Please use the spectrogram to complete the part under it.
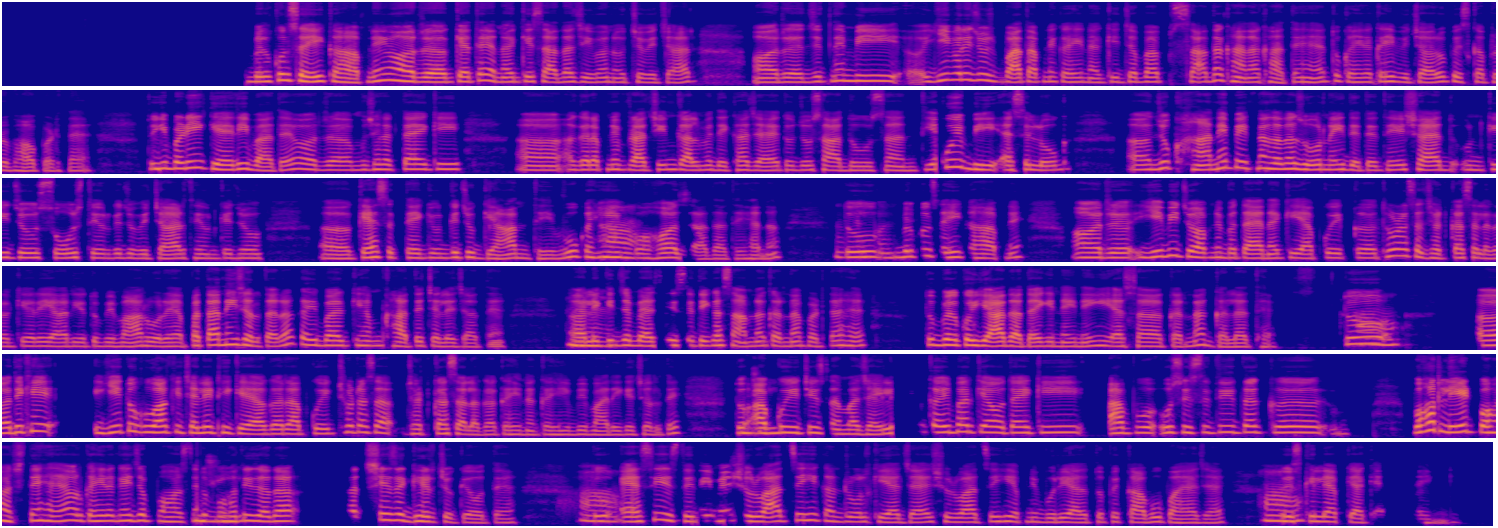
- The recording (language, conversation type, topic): Hindi, podcast, खाने की बुरी आदतों पर आपने कैसे काबू पाया?
- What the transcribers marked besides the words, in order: in English: "लेट"; in English: "कंट्रोल"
